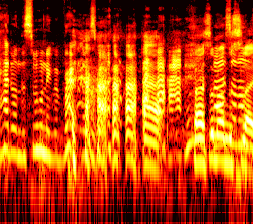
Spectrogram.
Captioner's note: both laugh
